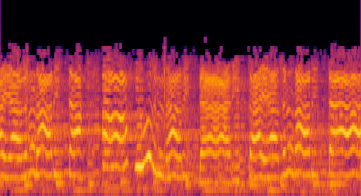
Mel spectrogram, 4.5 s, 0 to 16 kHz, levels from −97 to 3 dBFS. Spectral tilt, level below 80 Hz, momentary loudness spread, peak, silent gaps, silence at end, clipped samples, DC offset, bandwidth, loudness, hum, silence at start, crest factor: -4 dB/octave; -52 dBFS; 4 LU; -2 dBFS; none; 0 s; under 0.1%; under 0.1%; 7.8 kHz; -13 LUFS; none; 0 s; 12 dB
